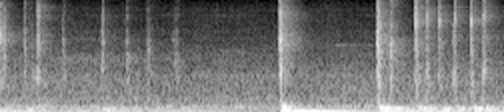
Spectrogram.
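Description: Rapid clicking keystrokes on a computer keyboard, with a few louder key presses mixed in, close up and irregular, over a low background hum.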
